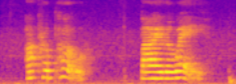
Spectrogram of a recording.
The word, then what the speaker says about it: apropos: Apropos. By the way. The final S is silent.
